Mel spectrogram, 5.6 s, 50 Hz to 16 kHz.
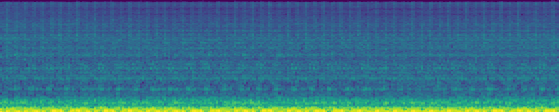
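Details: Ford 7.3 Powerstroke diesel at idle with a deep, steady knock repeating roughly three times a second under the engine rumble; source of the knock unknown.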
